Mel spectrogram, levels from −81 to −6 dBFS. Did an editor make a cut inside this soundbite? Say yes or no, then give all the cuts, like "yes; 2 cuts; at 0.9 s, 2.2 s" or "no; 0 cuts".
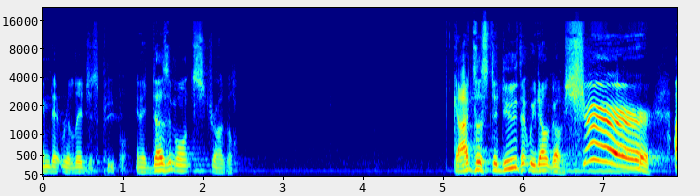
yes; 4 cuts; at 1.1 s, 1.6 s, 5.4 s, 6.0 s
